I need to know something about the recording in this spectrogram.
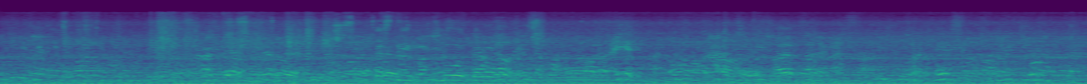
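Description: Several men talk loudly close by.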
